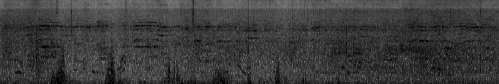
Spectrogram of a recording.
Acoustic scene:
street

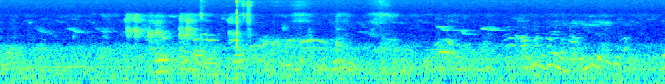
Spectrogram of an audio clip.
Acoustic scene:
park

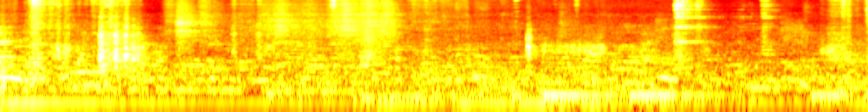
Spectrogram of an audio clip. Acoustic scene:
restaurant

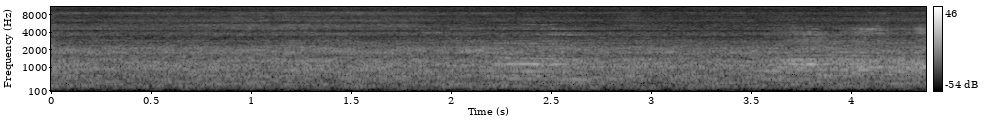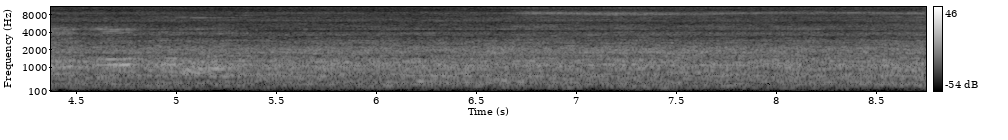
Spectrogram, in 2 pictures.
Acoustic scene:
street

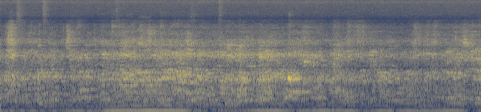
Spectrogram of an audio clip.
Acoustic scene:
cafe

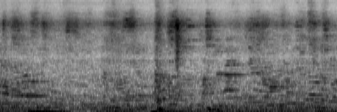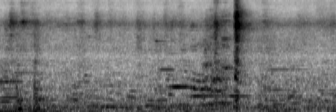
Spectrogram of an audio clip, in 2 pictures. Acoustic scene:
cafe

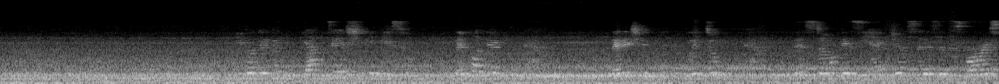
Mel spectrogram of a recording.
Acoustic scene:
subway train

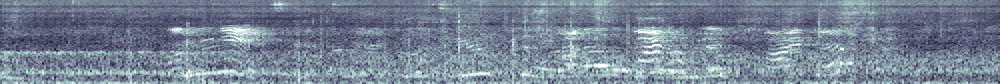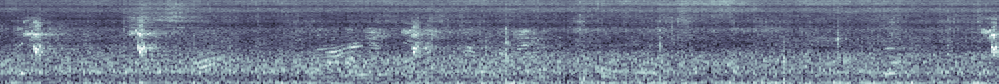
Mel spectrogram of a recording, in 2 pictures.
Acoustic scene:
residential area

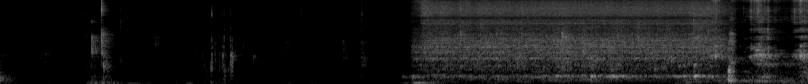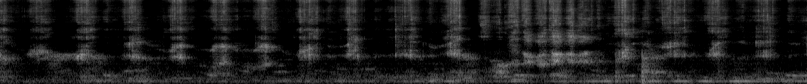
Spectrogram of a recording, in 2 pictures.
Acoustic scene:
restroom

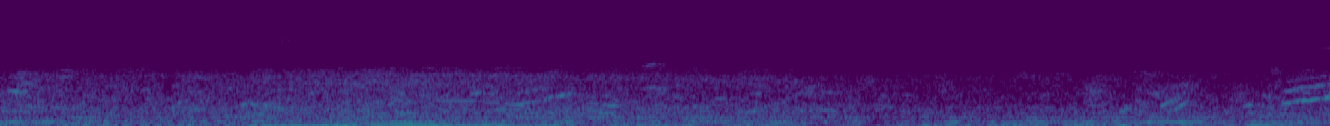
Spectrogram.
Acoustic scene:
residential area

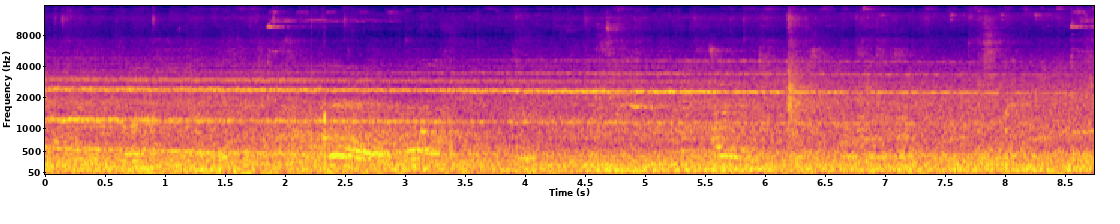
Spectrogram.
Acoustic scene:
subway station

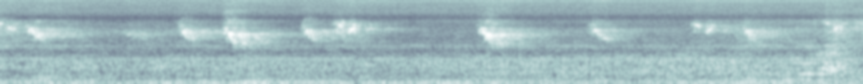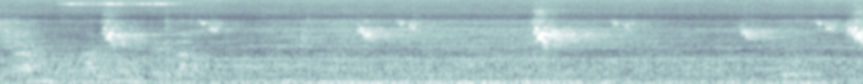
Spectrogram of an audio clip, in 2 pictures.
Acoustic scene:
residential area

